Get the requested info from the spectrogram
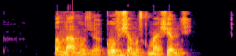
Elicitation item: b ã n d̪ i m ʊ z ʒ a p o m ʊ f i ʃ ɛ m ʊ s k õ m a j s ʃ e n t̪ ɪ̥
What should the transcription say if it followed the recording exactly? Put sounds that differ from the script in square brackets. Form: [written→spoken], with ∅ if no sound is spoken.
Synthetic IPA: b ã n d̪ [i→a] m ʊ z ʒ a [p→k] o m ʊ f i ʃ [ɛ→a] m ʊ s k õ m a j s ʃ e n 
